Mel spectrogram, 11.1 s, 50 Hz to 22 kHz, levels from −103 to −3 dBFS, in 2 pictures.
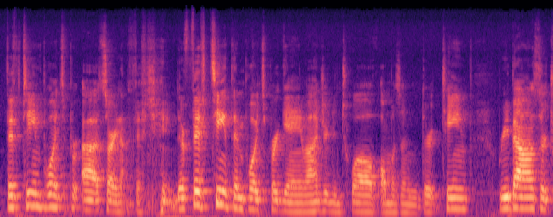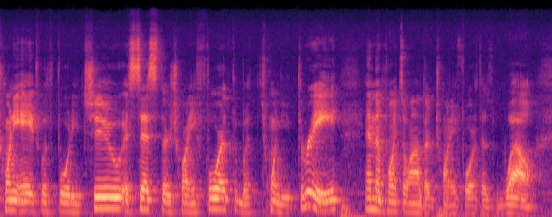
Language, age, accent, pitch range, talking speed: English, 10-29, American, 120-160 Hz, 190 wpm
